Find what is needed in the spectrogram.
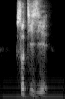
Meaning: sottisier
- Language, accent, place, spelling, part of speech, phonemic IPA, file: French, France, Lyon, sottisier, noun, /sɔ.ti.zje/, LL-Q150 (fra)-sottisier.wav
